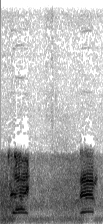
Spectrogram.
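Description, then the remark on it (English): Steady, blustery wind noise from outside rushes past an open window of a Benz, picked up by a phone microphone near the window sill, a constant low roar filling the whole clip, with two short bursts of voice rising briefly above it. “Nah, I'm in a Benz today, and I put the microphone for the phone up near the window sill, and the cat's a bit of wind noise from outside.”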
